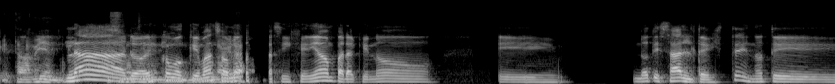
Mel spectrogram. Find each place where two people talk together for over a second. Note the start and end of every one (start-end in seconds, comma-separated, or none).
0.6-2.5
